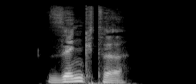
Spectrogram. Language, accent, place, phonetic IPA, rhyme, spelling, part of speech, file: German, Germany, Berlin, [ˈzɛŋtə], -ɛŋtə, sengte, verb, De-sengte.ogg
- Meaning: inflection of sengen: 1. first/third-person singular preterite 2. first/third-person singular subjunctive II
